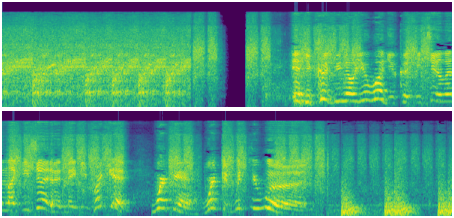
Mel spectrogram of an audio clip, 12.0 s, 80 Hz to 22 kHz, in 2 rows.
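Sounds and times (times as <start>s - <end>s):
sandpaper rasping on wood: 2.6s - 12.0s.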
